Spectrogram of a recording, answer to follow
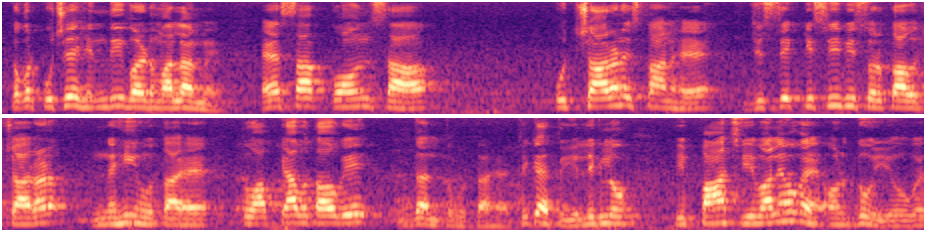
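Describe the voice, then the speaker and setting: High-voiced man teaching a classroom lesson. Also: normal speed, slight background noise. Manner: asks questions and answers them himself, drilling syllables.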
